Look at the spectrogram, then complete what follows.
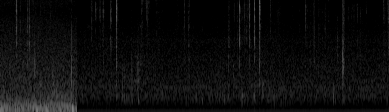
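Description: Near silence: faint, scattered light clicks and taps of paper cutouts being handled and pressed down with double-sided tape. A low background hum cuts off suddenly about a second in.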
